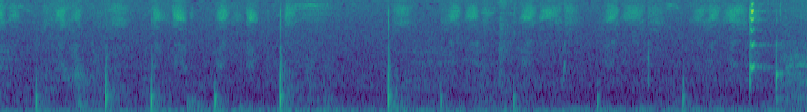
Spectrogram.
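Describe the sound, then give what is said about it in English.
Handwriting the word "type" makes many quick, scratchy strokes in an uneven rhythm, faint and dry. “let me write the word type. The word type just means pattern um, or mold.”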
